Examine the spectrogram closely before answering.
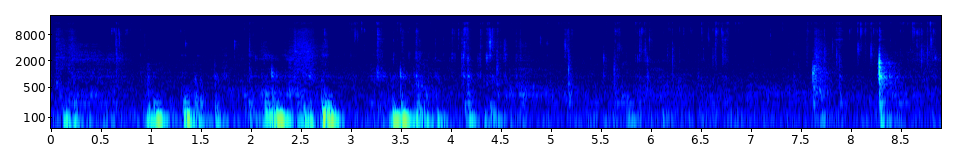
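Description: Knife cutting through a baked gratin in a round metal pan: soft squishing and crunching of the crust, with light clicks and scrapes of the blade against the pan. A few dull knocks come in the first few seconds, and two sharper clicks near the end.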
